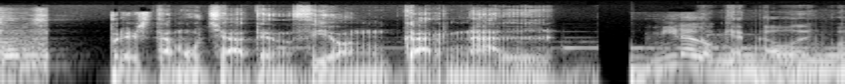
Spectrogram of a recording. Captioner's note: foreign language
